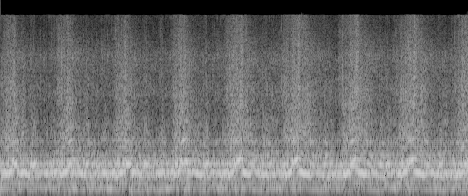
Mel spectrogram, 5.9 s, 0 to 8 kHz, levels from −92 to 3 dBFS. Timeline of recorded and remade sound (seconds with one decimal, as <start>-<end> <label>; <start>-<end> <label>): 0.0-3.8 recorded; 3.8-4.4 remade; 4.4-5.9 recorded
